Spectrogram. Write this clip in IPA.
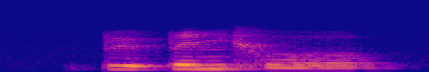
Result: pʉ˧pe˦nʲ xo˨

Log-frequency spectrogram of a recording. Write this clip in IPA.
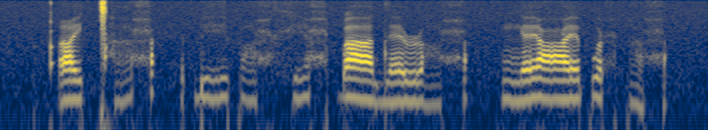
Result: qʼeǀʰa̤ħ | ɓe̤pɑ̤ħ xe̤ħ ɓadɛɹɑ̤ħ | ŋɛ ʕɛpuħpa̤ħ

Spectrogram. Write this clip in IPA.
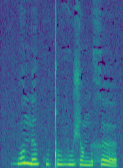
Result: bɔ nɜkʷʰəǃu vuʃɒŋə xœ

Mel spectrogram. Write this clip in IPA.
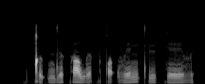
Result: ǃɯʔndøk ɑwøktˤɯʔveŋ tʼy kev

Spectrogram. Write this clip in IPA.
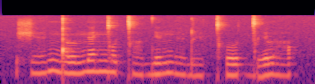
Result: ʃɛ̤ ŋ͡ǃɵŋɛŋ͡ǀʊǀa̤ d̪ɪŋɛ̤ɖɛ̤ ǀʰʊ ɡ͡ǀɪla̤

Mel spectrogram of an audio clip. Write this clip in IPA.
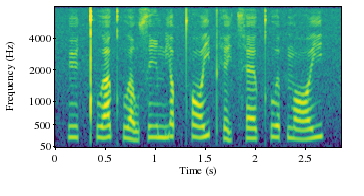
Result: yː˨t̚kʷʰaː˨˥ kʷʰaː˨˩wsiː˨m jɐ˧p̚t̪ʰɔː˨˥j pʰe˨˩jt͡sʰɛː˨˧ kʷʰɛː˧p̚n̪ɔː˨˥j

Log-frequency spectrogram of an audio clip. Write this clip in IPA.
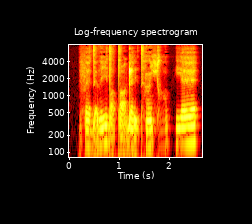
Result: fɛdɛ̰ðidḭ tˤɛ̰ ɖɛɾḭtʰɐ̃çɔ̤ | jɛ

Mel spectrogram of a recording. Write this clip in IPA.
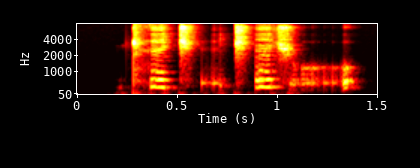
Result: ʈʰet͡ʃʼḛ t͡ʃʼẽʃo̰

